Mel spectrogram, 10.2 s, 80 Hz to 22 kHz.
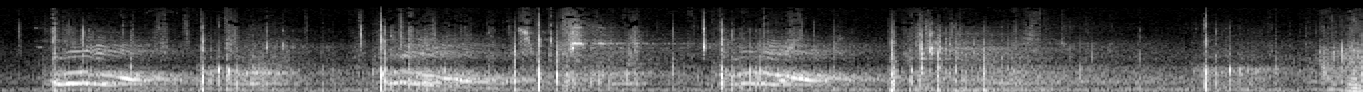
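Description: Tennis rally on a hard court: crisp racket strikes on the ball about every 1.3 seconds. On every other shot a player lets out a grunt that falls in pitch, three times in all.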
